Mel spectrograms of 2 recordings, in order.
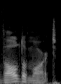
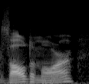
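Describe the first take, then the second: First: The name ends with an audible T sound. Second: The name ends with no T sound. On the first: This matches how the films say it. The speaker calls it wrong. "he started saying Voldemort to match up" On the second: This is how the narrator said it before the films. The speaker calls it right. "Jim Dale said Voldemort until the films came out"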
